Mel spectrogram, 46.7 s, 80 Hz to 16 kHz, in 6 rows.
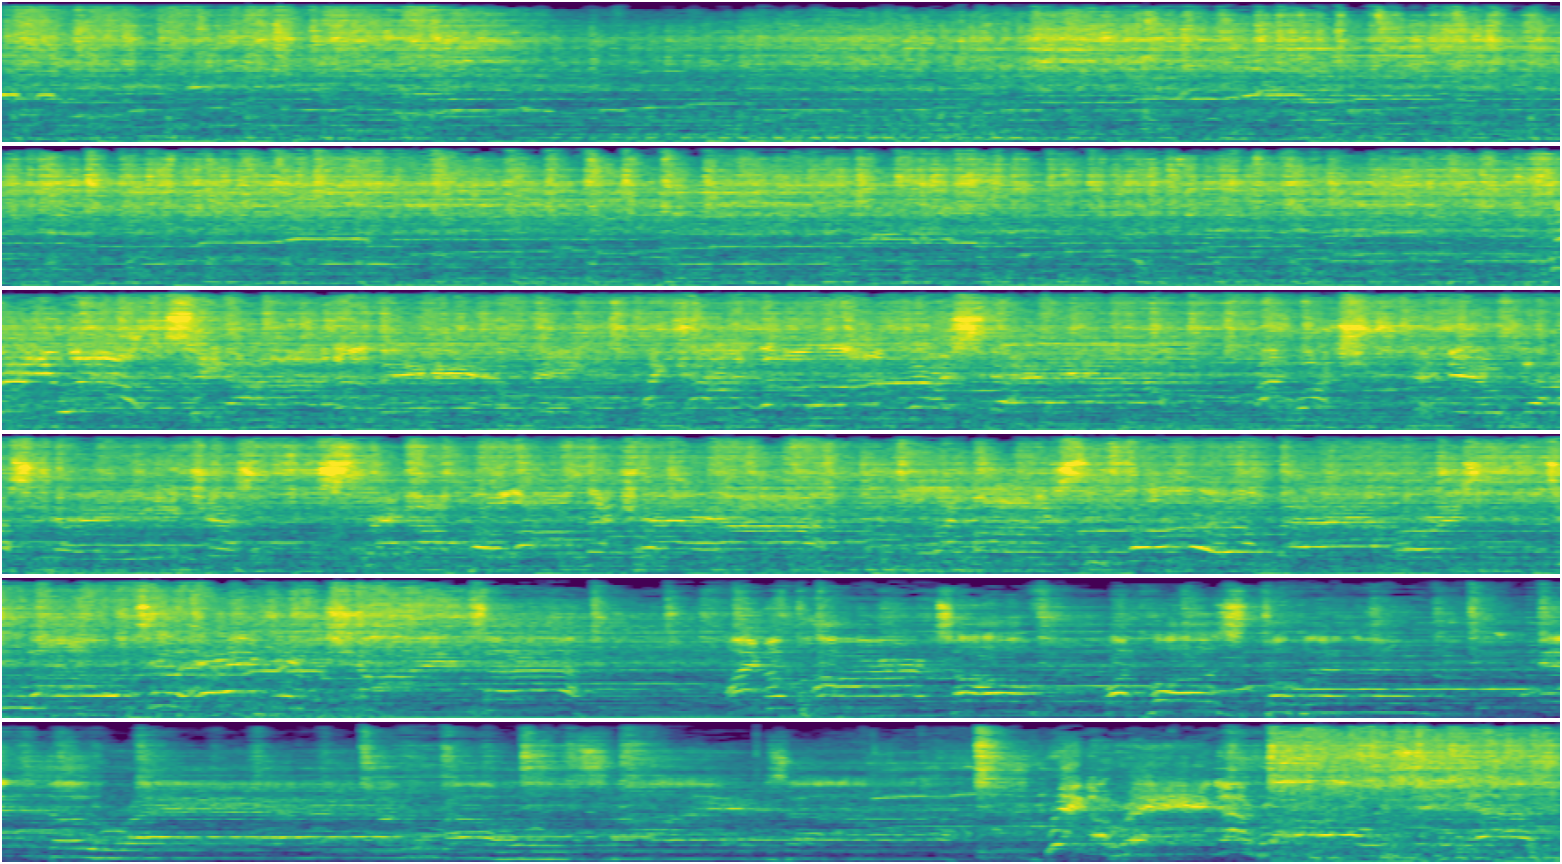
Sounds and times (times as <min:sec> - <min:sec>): Inside, large room or hall: 0:00.0 - 0:46.7
Music: 0:00.0 - 0:46.7
Singing: 0:12.0 - 0:46.7.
